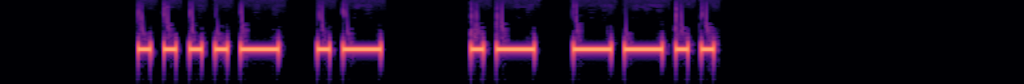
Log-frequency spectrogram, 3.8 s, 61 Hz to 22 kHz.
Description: Morse code, heard as a keyed tone, about 25 wpm, 700 Hz. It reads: 4A AZ
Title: Field Day Exchanges - 25wpm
